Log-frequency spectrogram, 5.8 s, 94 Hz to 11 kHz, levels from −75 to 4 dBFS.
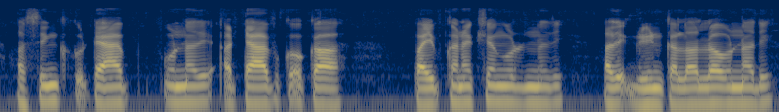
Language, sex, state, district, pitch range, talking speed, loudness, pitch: Telugu, male, Telangana, Mahabubabad, 130-140 Hz, 185 wpm, -20 LUFS, 135 Hz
